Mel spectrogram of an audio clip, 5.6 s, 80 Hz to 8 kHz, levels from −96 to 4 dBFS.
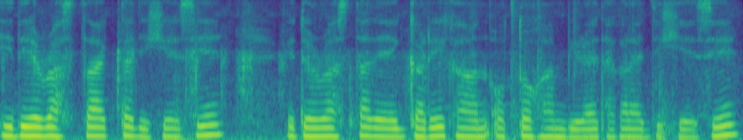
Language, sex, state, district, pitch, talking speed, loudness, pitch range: Nagamese, female, Nagaland, Dimapur, 175 Hz, 170 wpm, -16 LUFS, 170-185 Hz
